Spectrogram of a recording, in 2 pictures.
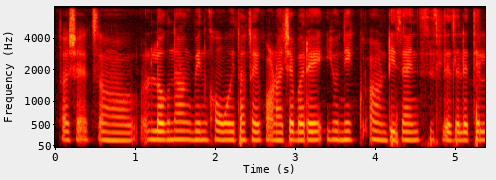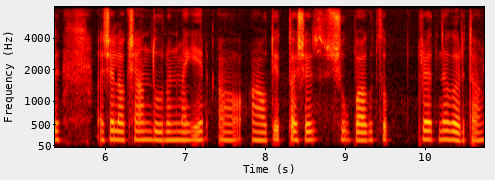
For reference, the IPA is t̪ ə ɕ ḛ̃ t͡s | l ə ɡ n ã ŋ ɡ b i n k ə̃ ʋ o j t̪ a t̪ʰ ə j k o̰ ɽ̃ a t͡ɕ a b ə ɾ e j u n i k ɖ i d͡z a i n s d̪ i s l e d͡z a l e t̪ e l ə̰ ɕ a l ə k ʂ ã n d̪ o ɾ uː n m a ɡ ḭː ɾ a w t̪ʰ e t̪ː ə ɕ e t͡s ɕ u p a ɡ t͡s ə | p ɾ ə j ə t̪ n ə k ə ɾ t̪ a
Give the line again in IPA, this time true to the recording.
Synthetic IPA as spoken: t̪ ə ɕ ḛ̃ t͡s | l ə ɡ n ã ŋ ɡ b i n kʰ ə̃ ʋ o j t̪ a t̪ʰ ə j k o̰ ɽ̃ a t͡ɕ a b ə ɾ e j u n i k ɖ i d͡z a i n s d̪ i s l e d͡z a l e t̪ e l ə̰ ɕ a l ə k ʂ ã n d̪ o ɾ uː n m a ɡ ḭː ɾ a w t̪ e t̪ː ə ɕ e t͡s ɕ u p a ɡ t͡s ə | p ɾ ə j ə t̪ n ə k ə ɾ t̪ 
